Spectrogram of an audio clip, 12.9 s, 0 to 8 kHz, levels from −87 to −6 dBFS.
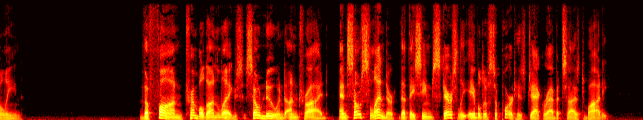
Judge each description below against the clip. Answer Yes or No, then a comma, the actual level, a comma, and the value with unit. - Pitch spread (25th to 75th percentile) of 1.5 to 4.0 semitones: No, average, 5.3 semitones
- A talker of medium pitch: No, low, 100 Hz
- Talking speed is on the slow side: Yes, slow, 120 wpm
